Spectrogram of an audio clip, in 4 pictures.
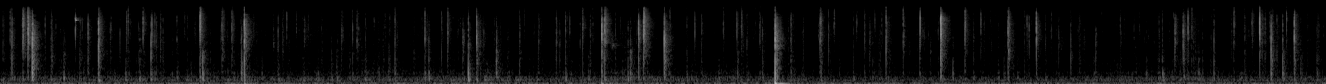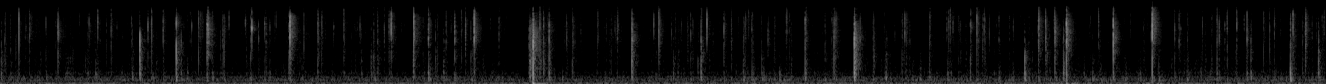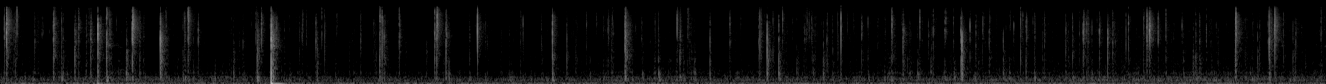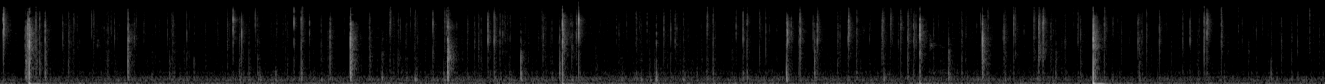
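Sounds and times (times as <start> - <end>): soft low hiss: 0.0 - 53.0
wood fire crackling and popping: 0.0 - 53.0.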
